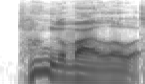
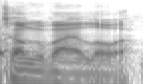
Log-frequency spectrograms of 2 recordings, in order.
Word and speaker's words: Tagovailoa: With the quarterbacks flying off the board, does he have the balls to pass on Tua Tagovailoa? I didn't say that right. – Tagovailoa. – Tagovailoa.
